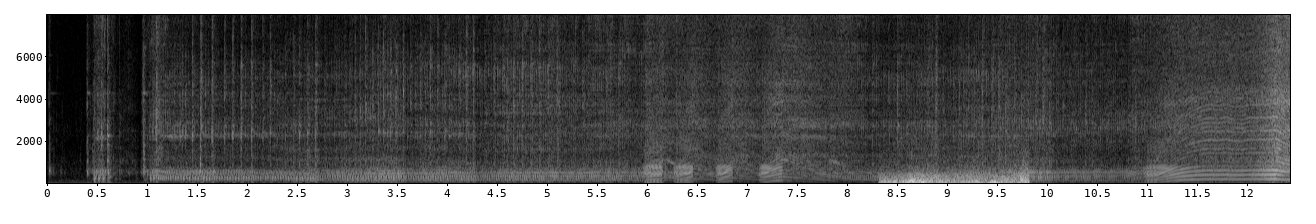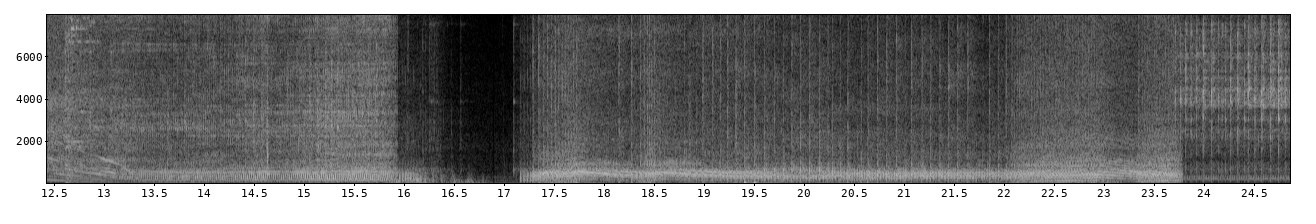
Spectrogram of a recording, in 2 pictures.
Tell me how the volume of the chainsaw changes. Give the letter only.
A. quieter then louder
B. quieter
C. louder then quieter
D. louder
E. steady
D.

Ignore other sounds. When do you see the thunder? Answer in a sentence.
The thunder can be heard from 8.3 to 9.8 s.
